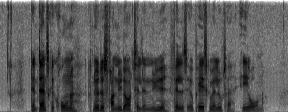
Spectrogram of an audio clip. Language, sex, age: Danish, male, 35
